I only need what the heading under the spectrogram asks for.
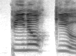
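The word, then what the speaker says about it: Pinocchio: তারপরে এরপরে যেটা রয়েছে পিনোকিও সঠিক উচ্চারণটা করতে হবে পিনোকিও এটা ইতালিয়ান একটা উপন্যাসের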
